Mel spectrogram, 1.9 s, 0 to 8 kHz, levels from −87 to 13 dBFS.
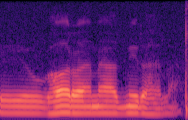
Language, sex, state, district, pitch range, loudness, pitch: Bhojpuri, male, Bihar, Muzaffarpur, 115-120 Hz, -17 LUFS, 115 Hz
